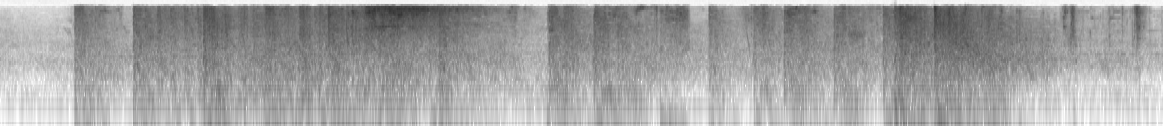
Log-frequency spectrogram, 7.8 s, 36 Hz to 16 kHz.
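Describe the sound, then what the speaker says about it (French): Heavy gunfire in L.A. Noire, a dense continuous barrage of close, loud shots rolling on for several seconds with sharp individual cracks rising out of the roar. "Mais t'as tiré 2 balles là"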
